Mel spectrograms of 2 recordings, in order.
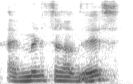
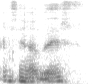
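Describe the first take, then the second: First: Fuller, pushed chest voice; deepened voice. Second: Soft, weak ill voice. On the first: Vlogger showing viewers his deepened proper voice, pushed and full. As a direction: deepen and project it. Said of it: "Deepen my voice". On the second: Vlogger showing how his illness makes him sound, soft and weak. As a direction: let the voice fade as if sapped by illness. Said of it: "I'm gonna sound like this". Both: Shown as a demonstration.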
